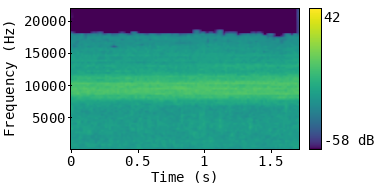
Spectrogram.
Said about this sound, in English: And so now we're up here at Heartbreak Meadows listening to the water. Not trying to figure it out. It's as clear as the sound of this water.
